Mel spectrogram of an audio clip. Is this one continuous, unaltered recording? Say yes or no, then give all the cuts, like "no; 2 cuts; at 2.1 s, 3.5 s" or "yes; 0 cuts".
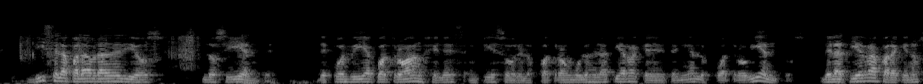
yes; 0 cuts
